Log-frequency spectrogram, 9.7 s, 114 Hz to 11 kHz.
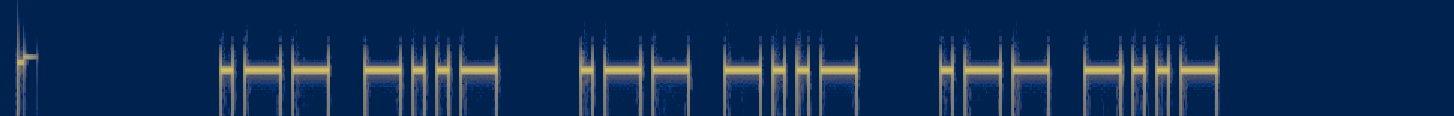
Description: Morse code, heard as a keyed tone, about 15 wpm, 700 Hz. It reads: WX WX WX
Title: Abbreviations Repeated 3x - 15wpm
